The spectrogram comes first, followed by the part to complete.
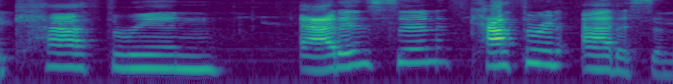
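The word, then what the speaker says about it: Katherine Addison: that is The Angel of the Crows by Catherine Addison, that's how you pronounce her name.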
